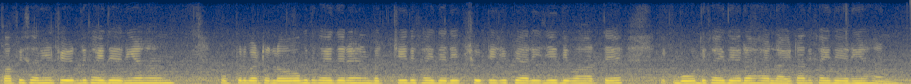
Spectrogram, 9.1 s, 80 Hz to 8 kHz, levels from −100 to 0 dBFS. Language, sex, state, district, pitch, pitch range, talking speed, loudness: Punjabi, female, Punjab, Fazilka, 220 Hz, 215-225 Hz, 235 wpm, -13 LUFS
